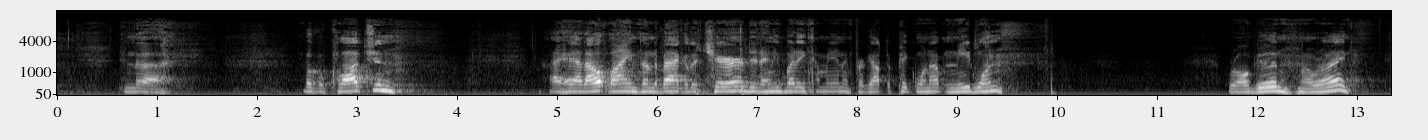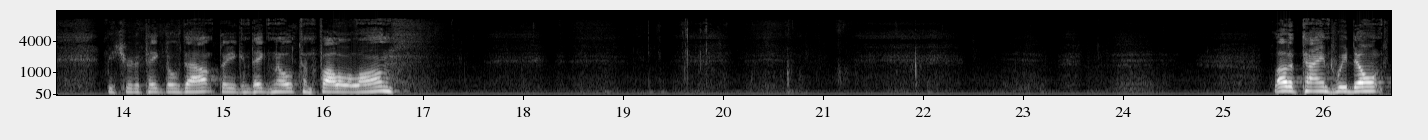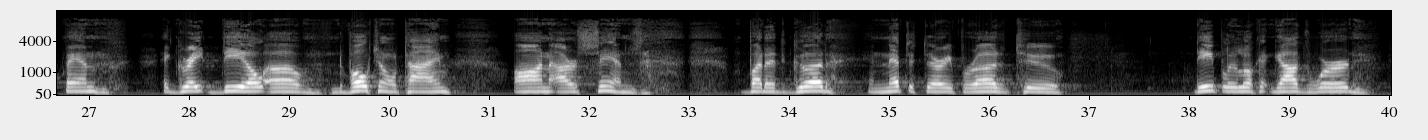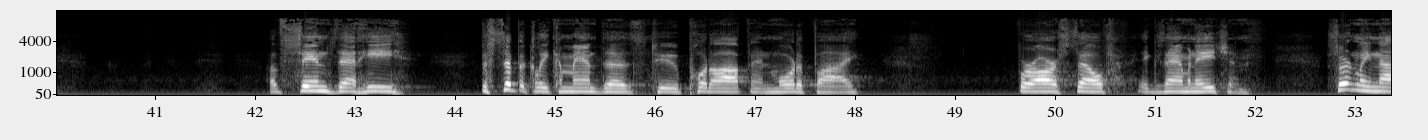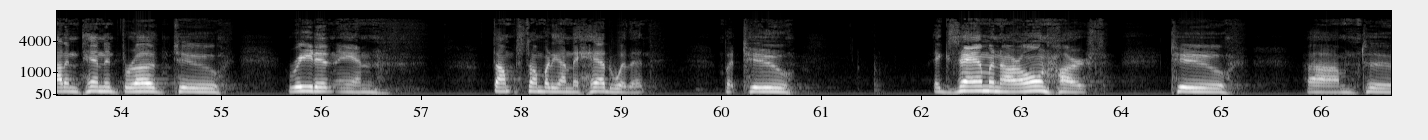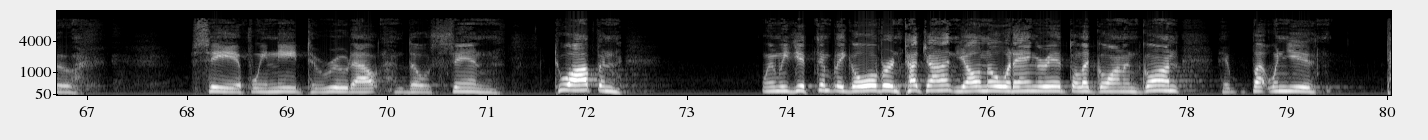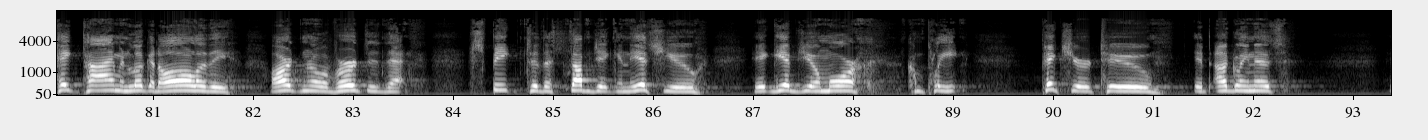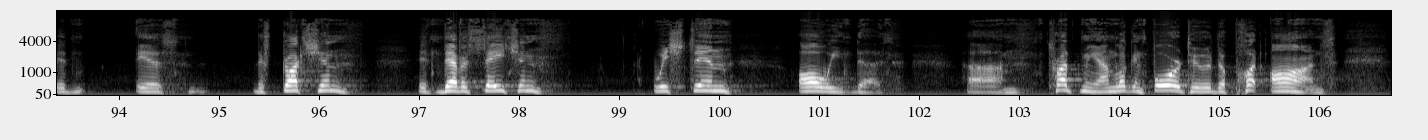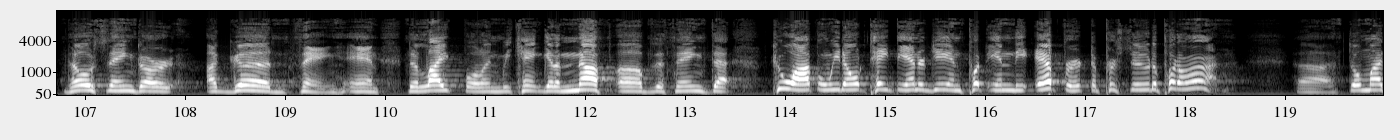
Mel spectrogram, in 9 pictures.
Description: Passage: Colossians 3:8b-9 Service Type: Sunday Evening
